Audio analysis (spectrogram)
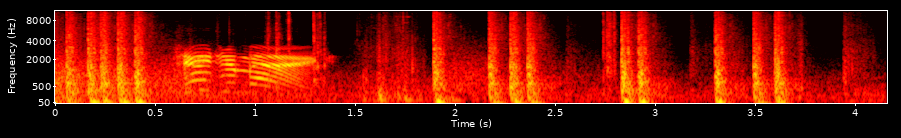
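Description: Rapid bursts of gunfire in the video game CROWZ ring out in loud clusters, with a player talking between and over the shots.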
